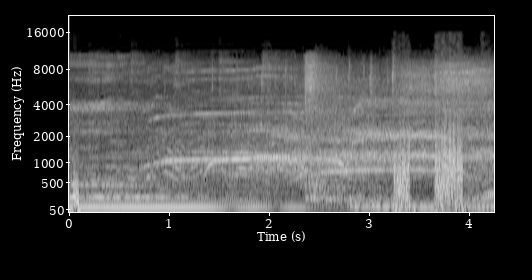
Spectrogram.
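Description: A live band playing, with a steady bass line, and the crowd whooping and cheering over it. Two loud thumps come near the end.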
